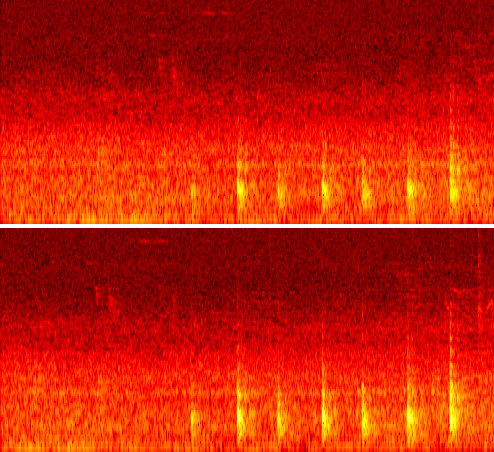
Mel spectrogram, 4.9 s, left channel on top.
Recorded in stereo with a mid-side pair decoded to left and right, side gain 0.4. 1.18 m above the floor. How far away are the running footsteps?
About 4 m.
